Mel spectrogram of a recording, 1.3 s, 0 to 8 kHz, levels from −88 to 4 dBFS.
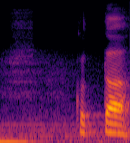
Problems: none marked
